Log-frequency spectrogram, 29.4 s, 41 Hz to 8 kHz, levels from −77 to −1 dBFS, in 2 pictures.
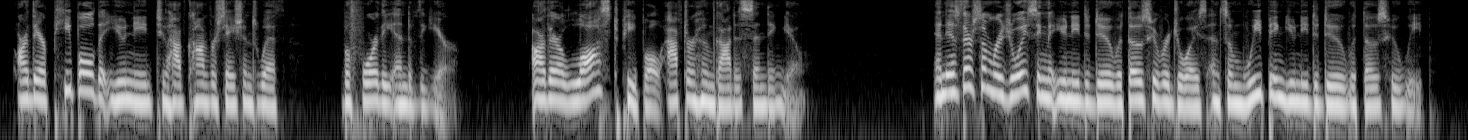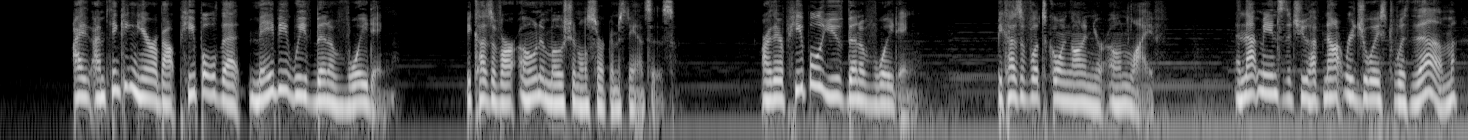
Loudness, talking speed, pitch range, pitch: -19 LUFS, 190 wpm, 150-195 Hz, 170 Hz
